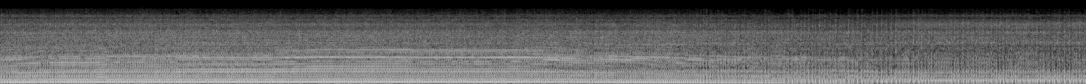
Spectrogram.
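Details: Echo GT-200B (Kioritz) two-stroke trimmer after recoil starter pull rope repair: high buzz revs up steadily, holds, settles cleanly to lower speed without stumbling; running normally.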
